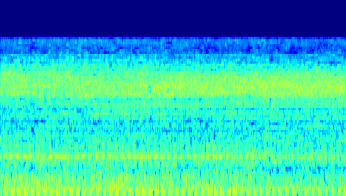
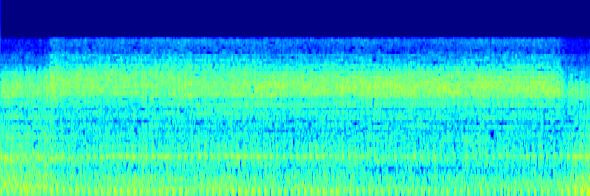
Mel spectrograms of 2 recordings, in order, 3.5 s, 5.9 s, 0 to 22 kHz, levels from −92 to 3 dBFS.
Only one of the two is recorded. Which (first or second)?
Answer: second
